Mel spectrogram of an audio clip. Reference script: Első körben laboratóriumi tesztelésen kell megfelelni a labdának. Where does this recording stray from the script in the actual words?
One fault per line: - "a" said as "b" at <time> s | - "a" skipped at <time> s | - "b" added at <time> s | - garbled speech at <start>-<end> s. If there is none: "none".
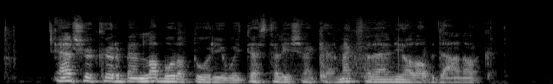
none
